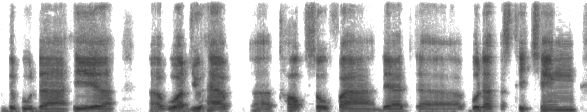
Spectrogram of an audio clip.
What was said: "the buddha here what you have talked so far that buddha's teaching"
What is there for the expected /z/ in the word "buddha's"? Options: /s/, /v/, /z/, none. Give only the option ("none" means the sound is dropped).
/s/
